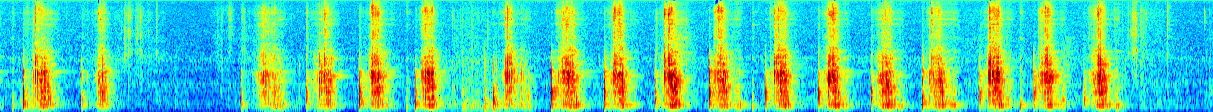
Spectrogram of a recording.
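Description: Metal hand scraper rasping across the inner lining of a motorcycle rear tyre in short repeated strokes, about two a second, with a brief pause about a second and a half in. It is scraping off the silicone-like lining that the liquid buffer has softened, to prepare the rubber for a puncture patch.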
